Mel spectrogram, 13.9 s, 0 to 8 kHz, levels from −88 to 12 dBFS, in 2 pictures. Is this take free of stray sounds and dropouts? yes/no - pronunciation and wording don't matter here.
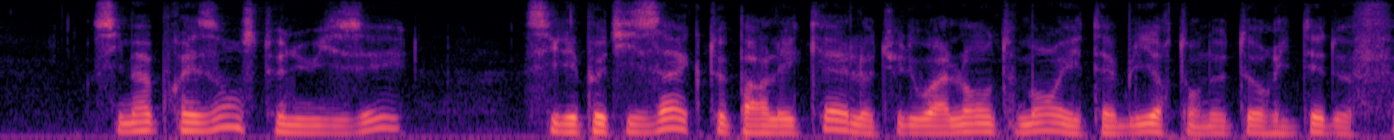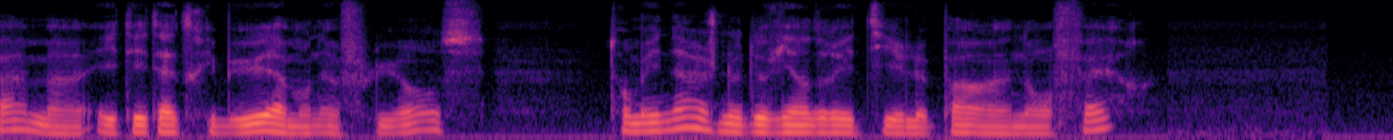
yes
